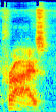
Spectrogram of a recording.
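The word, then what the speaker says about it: Prys: It's spelled P R Y S, but pronounced like Prize.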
